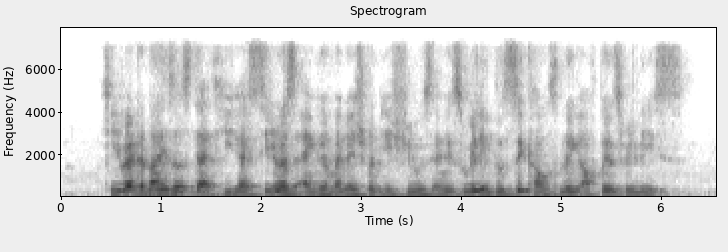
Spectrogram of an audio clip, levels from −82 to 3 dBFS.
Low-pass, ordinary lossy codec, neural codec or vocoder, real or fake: 7.2 kHz; AAC, 48 kbps; codec, 16 kHz, 4 kbps, FreqCodec, smaller model; fake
